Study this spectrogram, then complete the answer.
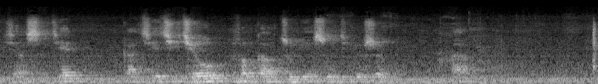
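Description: An elderly man speaks calmly through a microphone in an echoing hall.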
